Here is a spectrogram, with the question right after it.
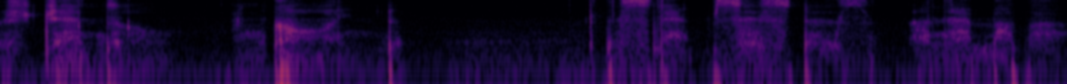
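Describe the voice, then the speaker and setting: A woman whispers very slowly in a calm tone. Background noise is noticeable. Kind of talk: fairy tale bedtime story narration. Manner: whispered; soft, calm, slow.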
